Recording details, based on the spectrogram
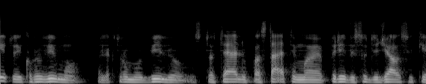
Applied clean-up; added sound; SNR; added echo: neural mask model DeepFilterNet 3.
